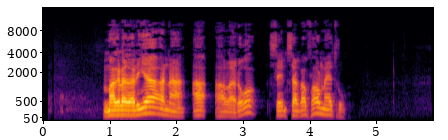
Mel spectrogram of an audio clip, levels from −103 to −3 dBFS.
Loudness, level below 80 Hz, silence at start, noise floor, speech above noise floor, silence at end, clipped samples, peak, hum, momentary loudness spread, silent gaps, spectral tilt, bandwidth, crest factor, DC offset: -21 LUFS; -66 dBFS; 0.9 s; -84 dBFS; 64 dB; 1.35 s; under 0.1%; 0 dBFS; none; 17 LU; none; -6 dB/octave; 10.5 kHz; 22 dB; under 0.1%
